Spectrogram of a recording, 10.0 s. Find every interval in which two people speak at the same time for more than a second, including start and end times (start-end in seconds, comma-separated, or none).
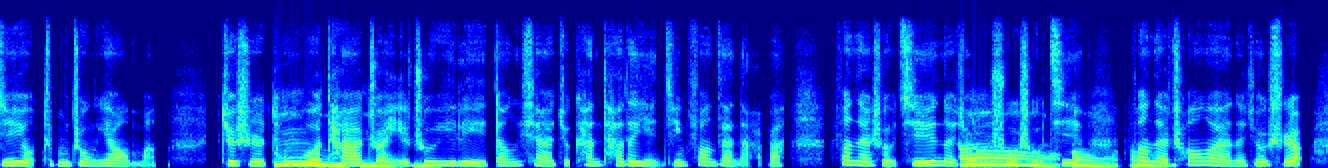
2.0-3.3, 7.2-8.8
